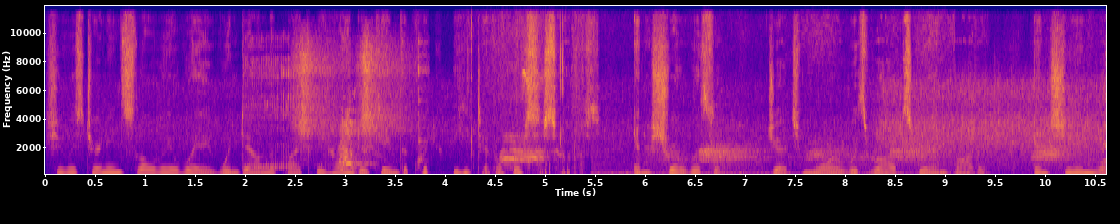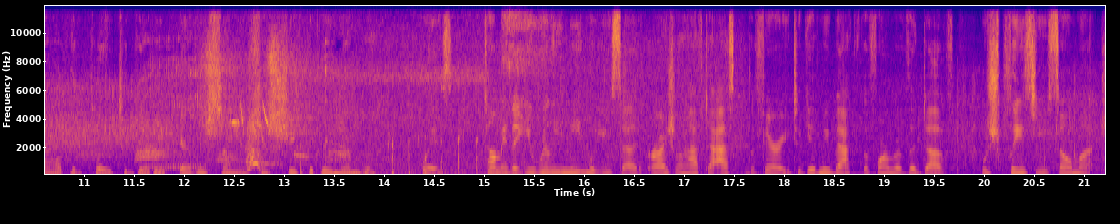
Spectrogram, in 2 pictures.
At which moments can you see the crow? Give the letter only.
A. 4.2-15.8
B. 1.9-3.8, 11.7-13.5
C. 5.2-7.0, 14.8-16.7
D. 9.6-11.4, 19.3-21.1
A.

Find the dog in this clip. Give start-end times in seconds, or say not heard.
1.9-3.8, 11.7-13.5.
